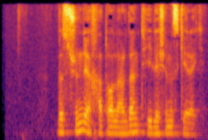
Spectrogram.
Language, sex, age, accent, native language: Uzbek, male, 19-29, Qashqadaryo, Uzbek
